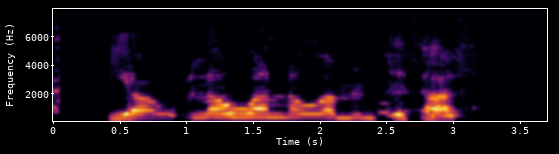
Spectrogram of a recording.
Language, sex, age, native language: Icelandic, female, 7, Icelandic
